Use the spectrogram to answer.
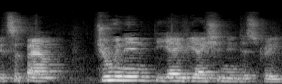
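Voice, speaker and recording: Audible room echo around a male speaker. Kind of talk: casual explanatory talk. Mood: enthusiastic, upbeat. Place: office. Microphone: camera far.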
